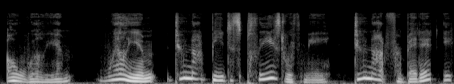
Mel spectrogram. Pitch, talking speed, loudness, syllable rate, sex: 175 Hz, 170 wpm, -19 LUFS, 4.6 syllables/s, female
